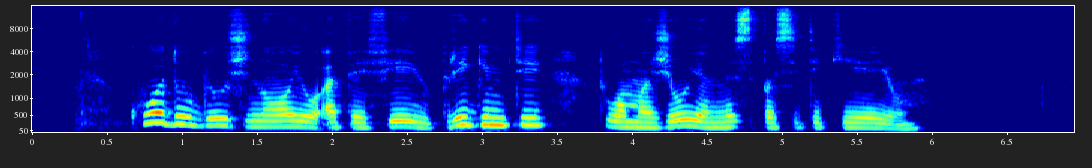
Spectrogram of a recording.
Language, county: Lithuanian, Vilnius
